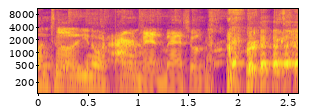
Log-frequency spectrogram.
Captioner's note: laugh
